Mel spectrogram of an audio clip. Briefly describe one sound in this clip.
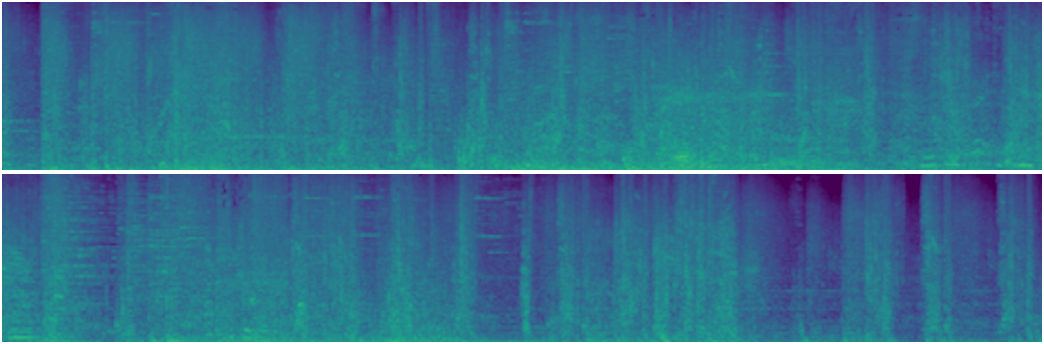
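Game combat effects clash and burst with sharp hits and whooshes.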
